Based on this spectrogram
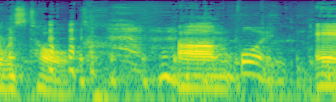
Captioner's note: laughter from the panel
